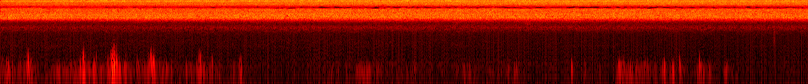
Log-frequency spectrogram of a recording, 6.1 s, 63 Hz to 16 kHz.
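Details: Summer 2015 cicada chorus, a continuous shrill hiss-like drone filling the upper range without pause, with scattered soft low knocks and rustles in the first seconds and again near the end.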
